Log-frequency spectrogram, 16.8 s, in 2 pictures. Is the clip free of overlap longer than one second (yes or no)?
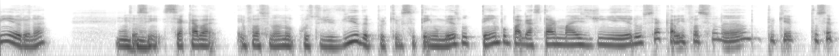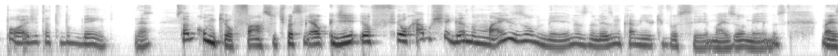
yes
